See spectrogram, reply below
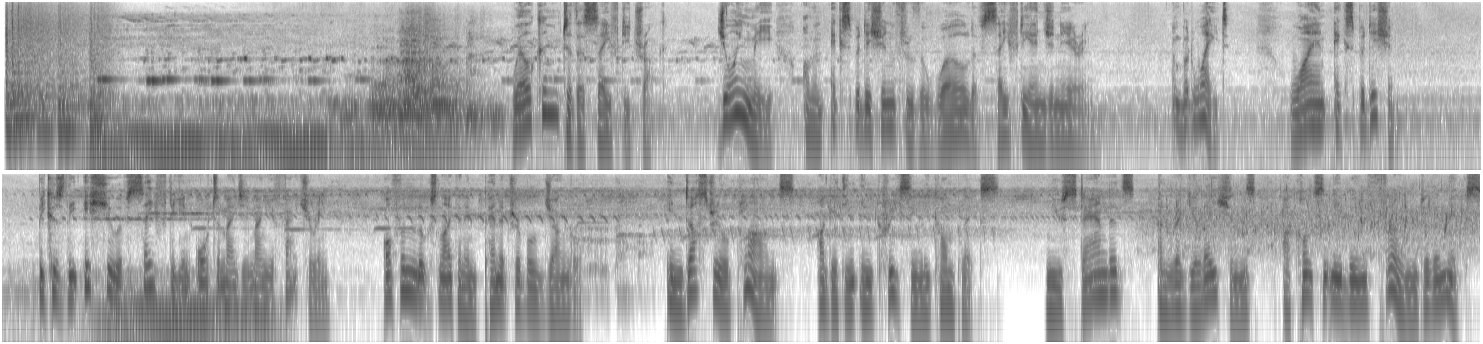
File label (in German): Hoerbeispiel Sound Voice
